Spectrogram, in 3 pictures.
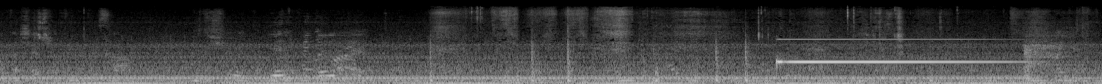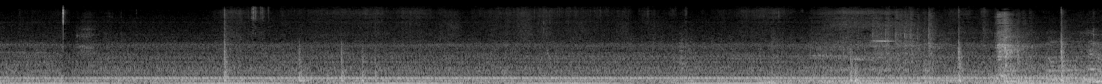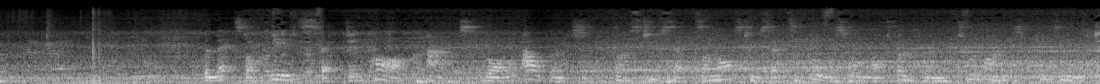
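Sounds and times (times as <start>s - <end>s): electric train hum: 0.0s - 33.0s
high held tone: 7.8s - 10.5s.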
